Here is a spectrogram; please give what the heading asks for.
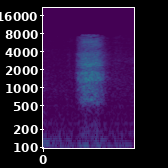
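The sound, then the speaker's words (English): A single sharp breath is drawn in, a breathy rushing inhalation that swells and fades within about half a second, heard alone over a faint low hum. “having trouble seeing God's hand in your life today? Take a breath.”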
